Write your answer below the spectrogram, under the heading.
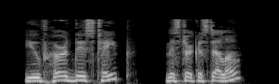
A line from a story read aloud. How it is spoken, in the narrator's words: Grabko asked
